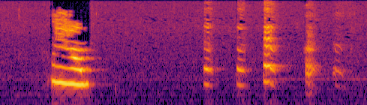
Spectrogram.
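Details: A female dog, provoked as if being meowed at, gives a drawn-out, cat-like meow followed by a quick run of short, yelping notes.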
